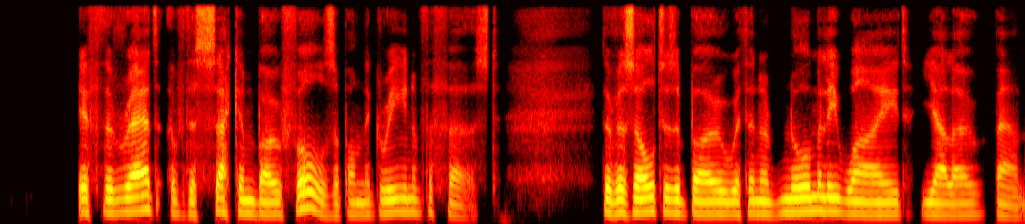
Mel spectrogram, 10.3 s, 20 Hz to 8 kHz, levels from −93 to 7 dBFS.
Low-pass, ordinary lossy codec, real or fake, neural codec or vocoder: 7.2 kHz; none; fake; codec, 16 kHz in and 24 kHz out, 1 kbps, XY-Tokenizer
